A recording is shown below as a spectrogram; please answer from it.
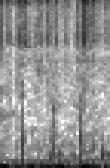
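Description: A bottle of Silver Silk paint is shaken so the little metal mixing ball inside rattles, stirring the silver that has settled at the bottom back into the color. A quick run of short, dull, low rattling clicks is heard, with no ring between them.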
